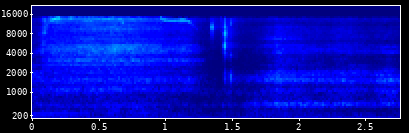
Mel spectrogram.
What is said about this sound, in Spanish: Ah, antes de que empecemos, respira. Vamos a, hacerlo esto muy meditativo, muy bonito, para que te llegue más al corazón. Así que da una respiración profunda.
